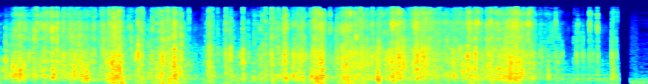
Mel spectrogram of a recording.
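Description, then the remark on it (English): A crinkly plastic bag of chips being pulled open and rustled, with loud crackling and crunching that goes on for several seconds before stopping abruptly. “Bag of chips being opened.”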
